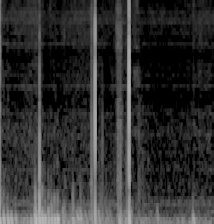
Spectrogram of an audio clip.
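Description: Handling noise on the camera: a few low thumps in the first half second, then three sharp clicks over the next second.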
